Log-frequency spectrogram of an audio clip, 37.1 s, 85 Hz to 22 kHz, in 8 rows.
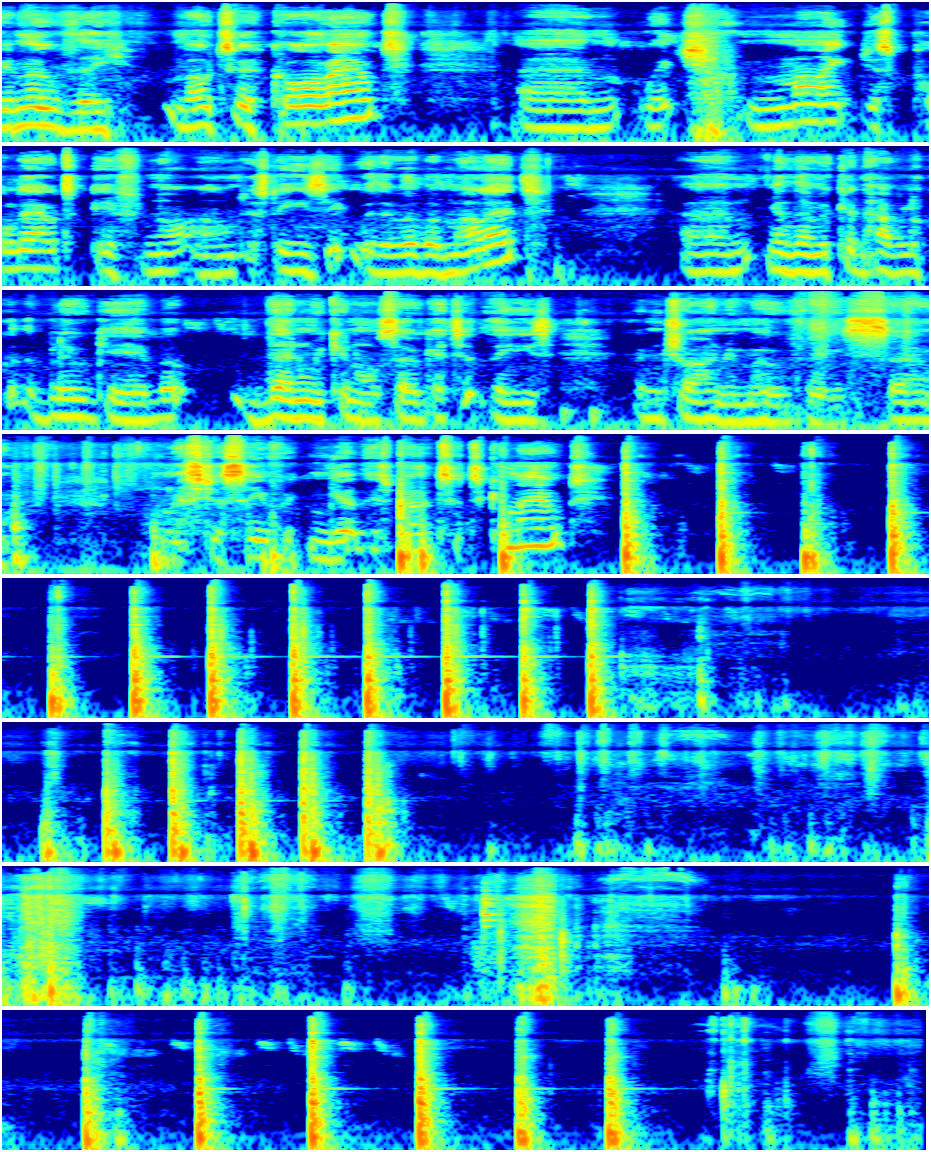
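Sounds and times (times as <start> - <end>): rubber mallet knocking on metal: 15.9 - 21.8, 23.4 - 25.3, 32.3 - 35.8.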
